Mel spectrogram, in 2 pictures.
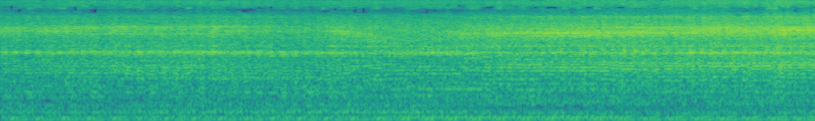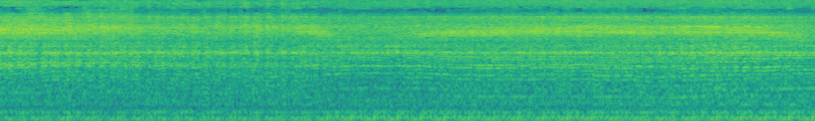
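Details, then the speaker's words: School bus with newly installed power steering; steady high scream over a lumpy idle: power steering pump whine, cause unknown. "but we're going to start this thing as you can hear it's screaming all"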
